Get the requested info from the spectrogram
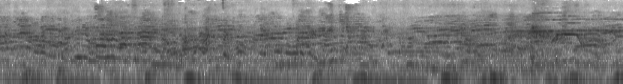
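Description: Roadside crowd chatter: many adults and children talking and calling at once, with music with a heavy bass line playing underneath.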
